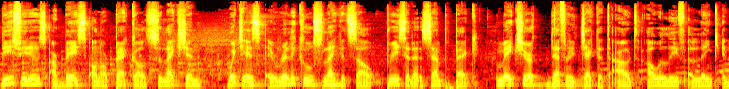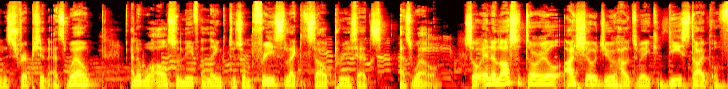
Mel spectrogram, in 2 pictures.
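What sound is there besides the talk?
None of the usual background noises is heard.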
